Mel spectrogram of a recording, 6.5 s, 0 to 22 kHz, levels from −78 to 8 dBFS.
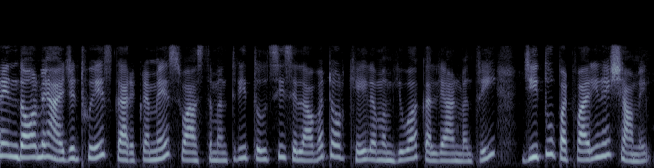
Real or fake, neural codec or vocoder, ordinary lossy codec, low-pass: fake; codec, 16 kHz, 0.8 kbps, ZipCodec; none; 7.2 kHz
